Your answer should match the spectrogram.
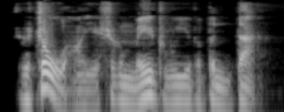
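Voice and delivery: plain reading voice

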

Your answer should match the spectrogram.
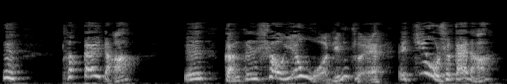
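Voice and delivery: high, loud, smug contempt; a spoiled young master justifying a beating; arrogant sneer. A narrator's reading. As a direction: sneer it out with a scoffing laugh. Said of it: "狠狠地看了一眼".

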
